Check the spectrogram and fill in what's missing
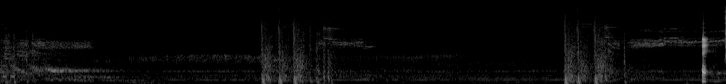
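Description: Bursts of video game gunfire in a tactical shooter match, two clusters of rapid shots around the middle and end, close and sharp over quiet game ambience.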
